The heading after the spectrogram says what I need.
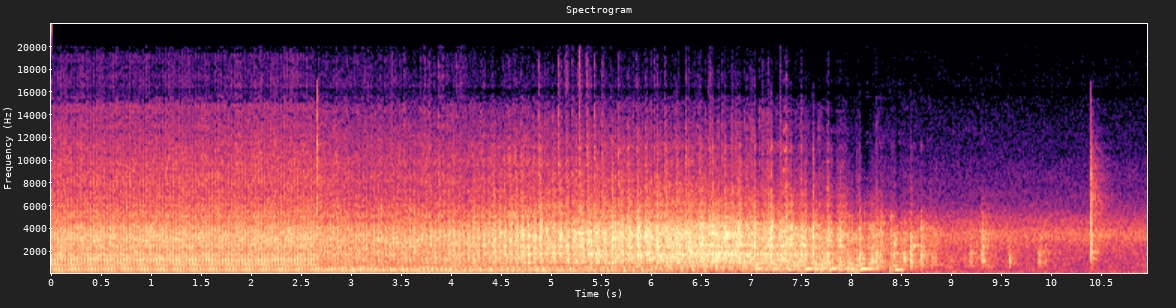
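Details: Titan 7500 W diesel generator, revived non-runner: steady, even clatter about three beats a second, running smoothly then shutting down and coasting to a stop; healthy.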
